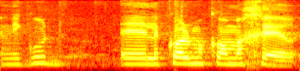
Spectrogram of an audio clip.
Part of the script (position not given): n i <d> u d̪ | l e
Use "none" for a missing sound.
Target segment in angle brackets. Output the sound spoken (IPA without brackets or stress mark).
ɡ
